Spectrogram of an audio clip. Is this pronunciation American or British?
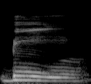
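American. It is said with an American accent.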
